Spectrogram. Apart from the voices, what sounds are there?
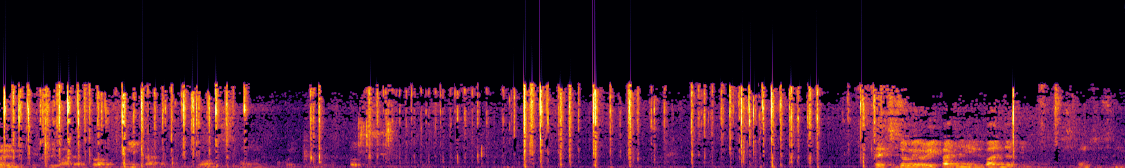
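computer keyboard typing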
